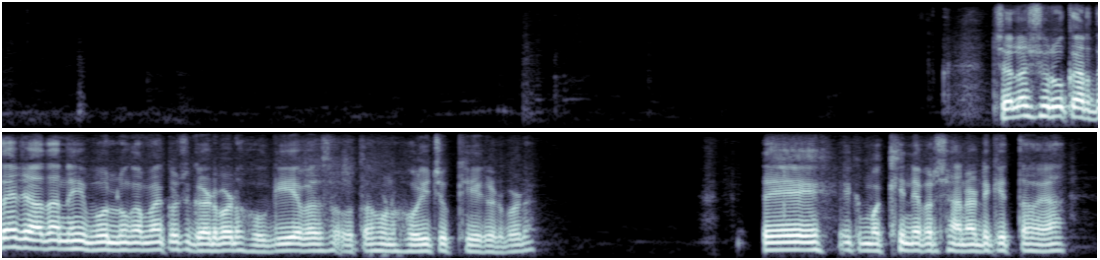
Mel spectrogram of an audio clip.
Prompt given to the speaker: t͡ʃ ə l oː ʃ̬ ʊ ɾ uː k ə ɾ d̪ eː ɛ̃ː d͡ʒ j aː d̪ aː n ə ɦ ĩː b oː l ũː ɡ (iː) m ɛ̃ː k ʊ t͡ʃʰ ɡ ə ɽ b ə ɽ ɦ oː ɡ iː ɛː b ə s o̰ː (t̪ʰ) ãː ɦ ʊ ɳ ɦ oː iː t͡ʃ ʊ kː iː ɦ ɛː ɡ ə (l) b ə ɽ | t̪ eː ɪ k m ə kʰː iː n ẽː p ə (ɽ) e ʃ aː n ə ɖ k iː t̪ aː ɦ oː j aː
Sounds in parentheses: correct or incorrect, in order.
incorrect, incorrect, incorrect, incorrect

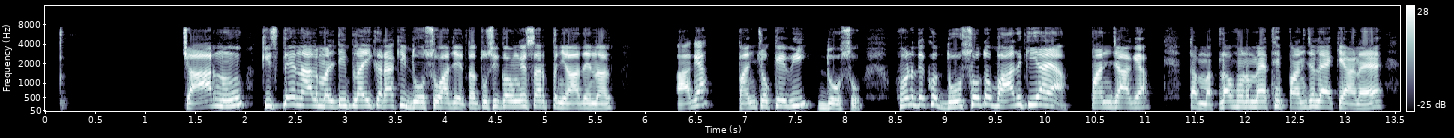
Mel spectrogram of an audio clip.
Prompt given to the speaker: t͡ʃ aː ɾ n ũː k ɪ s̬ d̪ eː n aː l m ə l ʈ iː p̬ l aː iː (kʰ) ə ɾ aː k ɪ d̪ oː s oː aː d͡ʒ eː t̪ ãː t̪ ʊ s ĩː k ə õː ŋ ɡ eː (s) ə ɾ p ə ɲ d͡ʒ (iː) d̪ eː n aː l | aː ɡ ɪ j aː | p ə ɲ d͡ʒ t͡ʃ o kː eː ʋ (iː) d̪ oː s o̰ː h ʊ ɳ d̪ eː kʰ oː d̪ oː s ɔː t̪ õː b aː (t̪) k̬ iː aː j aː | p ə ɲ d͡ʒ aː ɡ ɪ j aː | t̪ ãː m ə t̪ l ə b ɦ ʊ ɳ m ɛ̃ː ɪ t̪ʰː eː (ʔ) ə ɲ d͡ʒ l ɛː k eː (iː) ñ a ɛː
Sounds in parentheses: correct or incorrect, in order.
incorrect, correct, incorrect, correct, incorrect, incorrect, incorrect

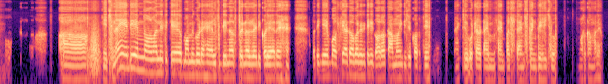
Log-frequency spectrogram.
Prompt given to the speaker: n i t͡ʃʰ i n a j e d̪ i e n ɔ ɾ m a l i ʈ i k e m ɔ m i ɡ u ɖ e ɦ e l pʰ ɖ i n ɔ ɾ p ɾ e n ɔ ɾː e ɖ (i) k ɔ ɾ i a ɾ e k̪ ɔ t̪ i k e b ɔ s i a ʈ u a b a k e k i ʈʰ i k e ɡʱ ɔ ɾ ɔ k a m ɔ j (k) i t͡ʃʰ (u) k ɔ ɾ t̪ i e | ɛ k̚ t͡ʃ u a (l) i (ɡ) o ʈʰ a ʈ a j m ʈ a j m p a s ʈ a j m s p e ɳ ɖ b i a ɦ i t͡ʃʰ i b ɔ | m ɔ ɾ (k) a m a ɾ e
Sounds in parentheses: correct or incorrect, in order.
correct, correct, correct, correct, correct, correct

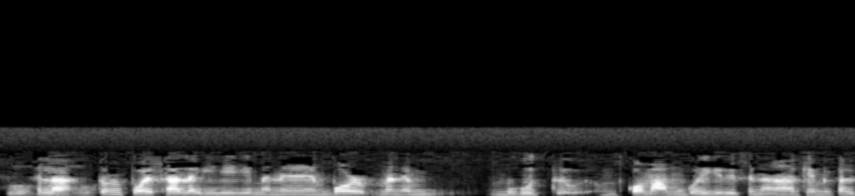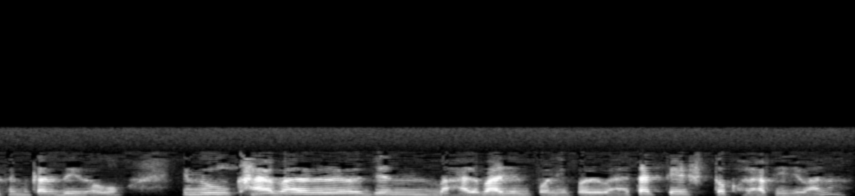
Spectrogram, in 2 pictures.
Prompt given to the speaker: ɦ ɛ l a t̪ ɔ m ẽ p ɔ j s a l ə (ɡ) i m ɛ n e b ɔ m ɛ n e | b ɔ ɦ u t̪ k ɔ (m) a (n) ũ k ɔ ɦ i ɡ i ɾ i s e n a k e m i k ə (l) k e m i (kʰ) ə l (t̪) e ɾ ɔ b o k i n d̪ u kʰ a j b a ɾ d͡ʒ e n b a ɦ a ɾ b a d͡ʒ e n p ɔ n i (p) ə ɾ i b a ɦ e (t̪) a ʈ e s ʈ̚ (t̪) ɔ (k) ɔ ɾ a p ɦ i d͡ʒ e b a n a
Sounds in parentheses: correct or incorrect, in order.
correct, correct, incorrect, correct, incorrect, incorrect, correct, correct, correct, incorrect

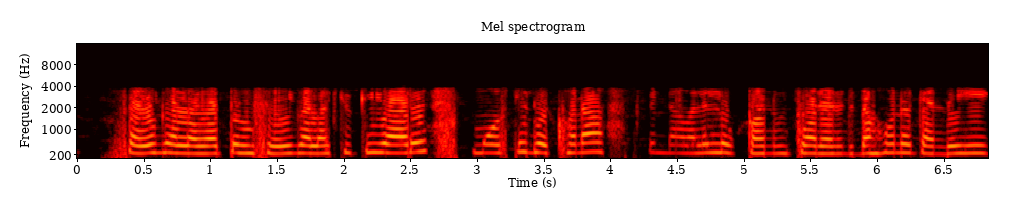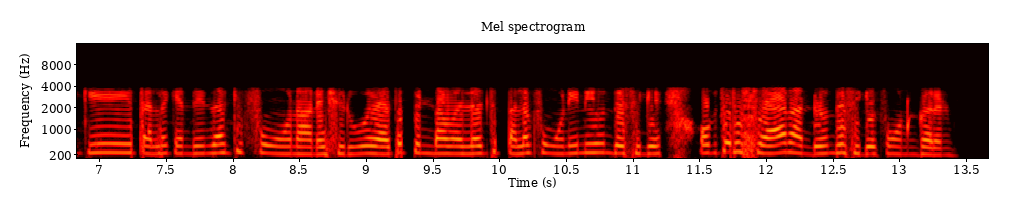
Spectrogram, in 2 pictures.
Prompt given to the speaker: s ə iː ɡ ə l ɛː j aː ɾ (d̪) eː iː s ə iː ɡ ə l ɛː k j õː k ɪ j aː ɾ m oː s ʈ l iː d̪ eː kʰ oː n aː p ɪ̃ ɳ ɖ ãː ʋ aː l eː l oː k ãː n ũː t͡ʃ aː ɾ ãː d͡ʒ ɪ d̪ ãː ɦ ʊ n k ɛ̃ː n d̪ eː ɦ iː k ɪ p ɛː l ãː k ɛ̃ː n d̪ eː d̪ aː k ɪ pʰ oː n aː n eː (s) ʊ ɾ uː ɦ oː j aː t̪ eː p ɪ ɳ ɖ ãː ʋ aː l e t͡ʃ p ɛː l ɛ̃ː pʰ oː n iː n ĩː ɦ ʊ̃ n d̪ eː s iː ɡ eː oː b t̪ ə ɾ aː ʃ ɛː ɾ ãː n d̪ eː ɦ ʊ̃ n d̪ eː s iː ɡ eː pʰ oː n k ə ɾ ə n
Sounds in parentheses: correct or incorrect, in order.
incorrect, incorrect

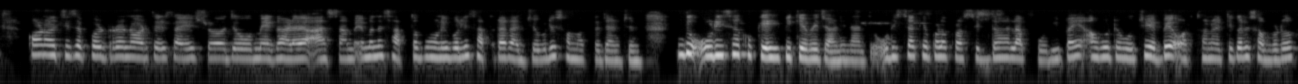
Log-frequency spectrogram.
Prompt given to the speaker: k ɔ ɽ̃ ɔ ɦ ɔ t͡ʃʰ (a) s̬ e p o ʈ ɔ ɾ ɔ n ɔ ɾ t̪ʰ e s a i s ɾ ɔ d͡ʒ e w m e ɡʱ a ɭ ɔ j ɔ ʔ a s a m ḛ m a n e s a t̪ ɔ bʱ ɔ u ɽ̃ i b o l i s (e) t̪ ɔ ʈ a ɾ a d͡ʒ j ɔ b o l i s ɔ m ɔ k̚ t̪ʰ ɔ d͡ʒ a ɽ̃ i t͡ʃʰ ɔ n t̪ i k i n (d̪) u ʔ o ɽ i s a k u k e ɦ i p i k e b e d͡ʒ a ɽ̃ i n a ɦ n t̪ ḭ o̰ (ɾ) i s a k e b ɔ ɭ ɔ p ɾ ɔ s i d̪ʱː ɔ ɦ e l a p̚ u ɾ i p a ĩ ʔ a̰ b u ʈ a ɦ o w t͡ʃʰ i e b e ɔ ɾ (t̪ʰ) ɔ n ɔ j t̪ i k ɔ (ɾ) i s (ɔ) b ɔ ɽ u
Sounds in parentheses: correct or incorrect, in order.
incorrect, incorrect, incorrect, incorrect, correct, correct, correct

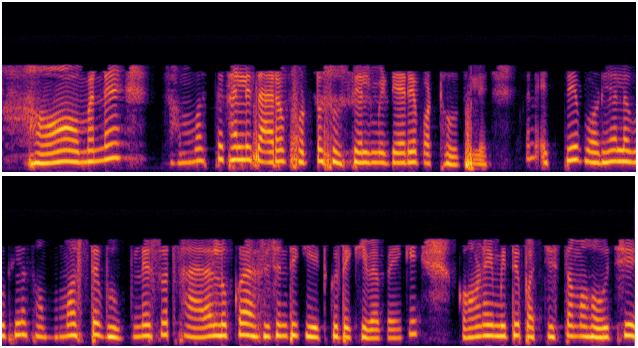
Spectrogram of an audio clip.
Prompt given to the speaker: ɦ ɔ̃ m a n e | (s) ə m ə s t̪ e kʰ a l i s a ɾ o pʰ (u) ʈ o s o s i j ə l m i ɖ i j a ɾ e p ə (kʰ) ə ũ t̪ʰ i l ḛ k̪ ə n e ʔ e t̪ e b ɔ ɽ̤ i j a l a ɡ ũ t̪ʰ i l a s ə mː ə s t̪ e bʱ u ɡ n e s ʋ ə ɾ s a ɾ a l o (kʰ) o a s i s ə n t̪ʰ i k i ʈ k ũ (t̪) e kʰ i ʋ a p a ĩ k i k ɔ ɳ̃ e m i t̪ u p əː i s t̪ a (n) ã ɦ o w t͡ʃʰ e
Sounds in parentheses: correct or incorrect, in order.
correct, incorrect, incorrect, incorrect, incorrect, incorrect

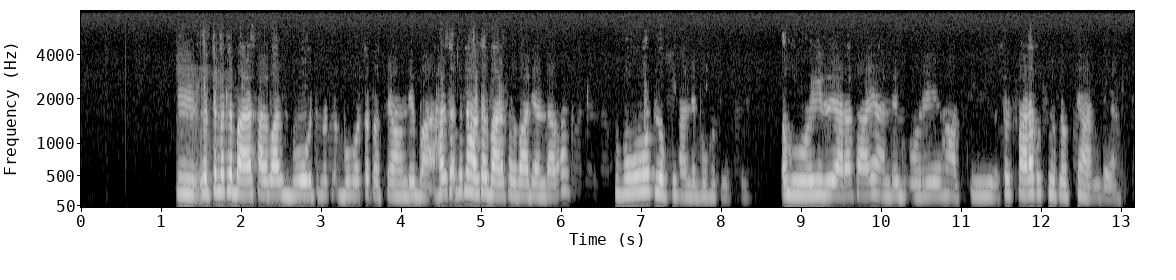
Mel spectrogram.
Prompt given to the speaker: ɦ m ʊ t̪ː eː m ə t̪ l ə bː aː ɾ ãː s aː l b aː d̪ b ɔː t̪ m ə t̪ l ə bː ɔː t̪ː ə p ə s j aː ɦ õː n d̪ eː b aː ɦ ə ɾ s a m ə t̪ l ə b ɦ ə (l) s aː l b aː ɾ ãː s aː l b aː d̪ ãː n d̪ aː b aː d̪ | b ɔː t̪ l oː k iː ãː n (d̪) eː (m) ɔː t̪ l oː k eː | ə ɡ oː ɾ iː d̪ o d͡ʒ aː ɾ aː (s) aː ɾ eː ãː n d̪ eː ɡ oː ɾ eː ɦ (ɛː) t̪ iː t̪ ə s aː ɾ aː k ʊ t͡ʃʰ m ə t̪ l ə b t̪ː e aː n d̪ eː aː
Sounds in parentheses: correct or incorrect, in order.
incorrect, correct, incorrect, correct, incorrect

